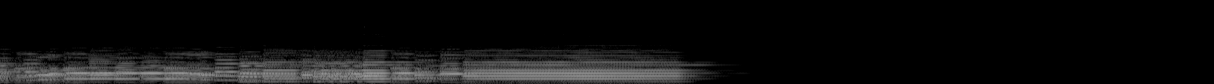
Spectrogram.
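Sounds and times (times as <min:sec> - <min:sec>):
two bassoons playing a duet: 0:00.0 - 0:07.0.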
